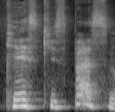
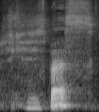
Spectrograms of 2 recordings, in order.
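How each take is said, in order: First: Qu'est-ce qui se passe rising higher and slower; anxious repeated question. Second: Qu'est-ce qui se passe asked softly, almost to herself; quiet worried question. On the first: Mother sensing trouble after birth, anxious higher plea. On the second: Mother in recovery room asking softly, quiet worry. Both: Retold or imitated. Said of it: "je pleure, en fait".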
